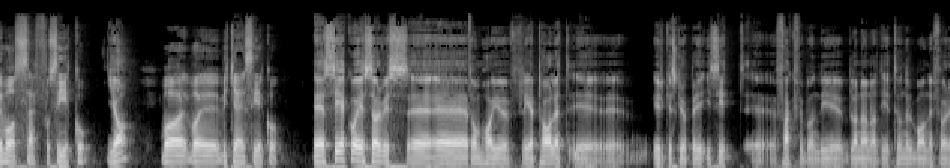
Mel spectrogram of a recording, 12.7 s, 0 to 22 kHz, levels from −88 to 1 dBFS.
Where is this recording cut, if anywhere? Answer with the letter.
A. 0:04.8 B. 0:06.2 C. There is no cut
B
